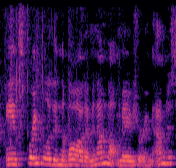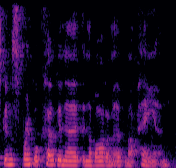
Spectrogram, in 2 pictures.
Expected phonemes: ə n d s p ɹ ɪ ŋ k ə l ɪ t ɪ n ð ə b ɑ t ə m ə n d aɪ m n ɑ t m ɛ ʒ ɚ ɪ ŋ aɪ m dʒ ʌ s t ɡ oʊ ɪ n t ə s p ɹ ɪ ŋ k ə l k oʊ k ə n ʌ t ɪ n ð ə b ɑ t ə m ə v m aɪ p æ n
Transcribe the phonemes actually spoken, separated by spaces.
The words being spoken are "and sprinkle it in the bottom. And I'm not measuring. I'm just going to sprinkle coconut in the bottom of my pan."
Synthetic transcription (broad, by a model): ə n s p ɹ ɪ ŋ k l ɪ t ɪ n ð ə b ɑ t ə m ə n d aɪ m n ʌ t m ɛ ʒ ɚ ɪ ŋ aɪ m dʒ ʌ s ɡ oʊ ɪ n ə s p ɹ ɪ ŋ k l k oʊ k ə n ʌ t ɪ n ð ə b ɑ t ə m ə v m aɪ p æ n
